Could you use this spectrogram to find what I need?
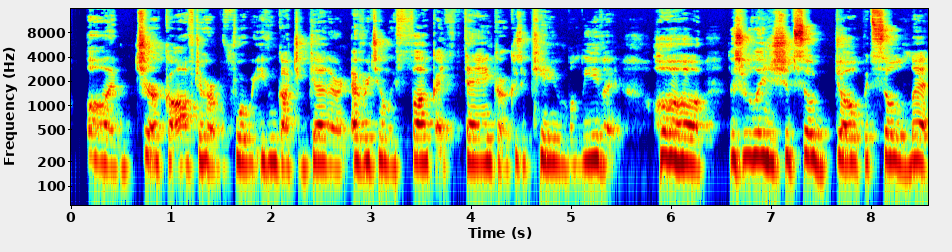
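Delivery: mocking imitation of a ridiculous douchey guy voice. Retelling how a famous ex talked about his partner: mocking imitation of a douchey guy. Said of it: "You sound like a robot set to douche".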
